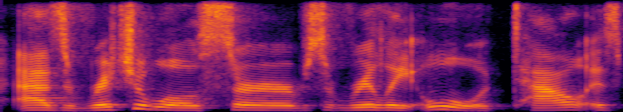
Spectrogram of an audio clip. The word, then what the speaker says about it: Tao: ritual serves really Oh Tao is pronounced like Dow with a D sound.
